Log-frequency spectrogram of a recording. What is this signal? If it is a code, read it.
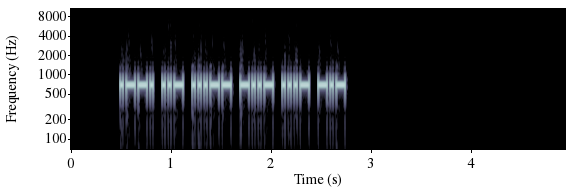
Morse code, heard as a keyed tone, about 40 wpm, 700 Hz. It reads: PU3XVK
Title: DXCC-100 Call Signs - 6 Characters - 40wpm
